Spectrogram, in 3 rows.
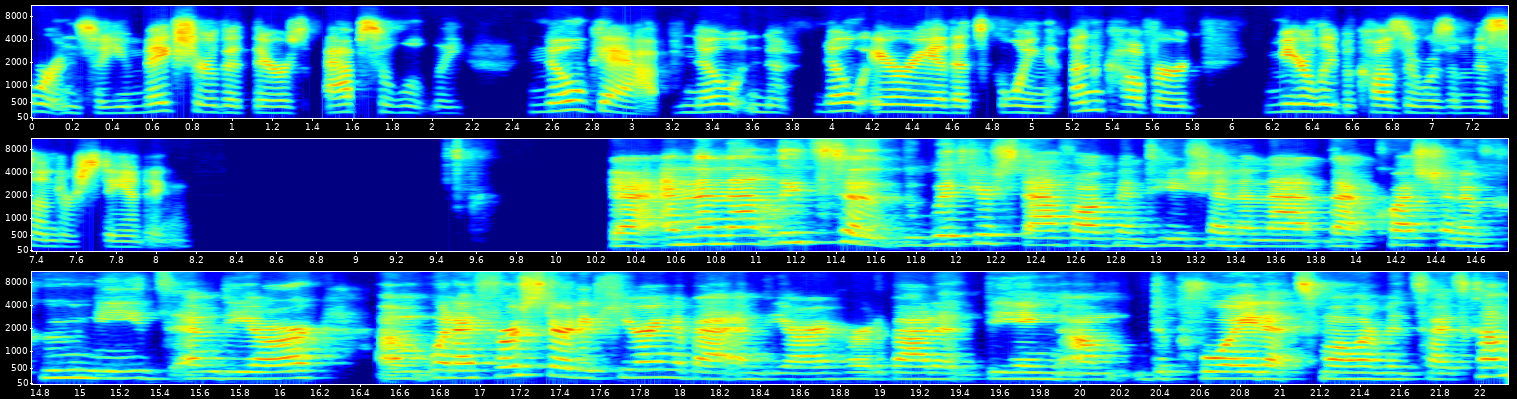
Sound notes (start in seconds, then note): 9.5 mouse clicking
